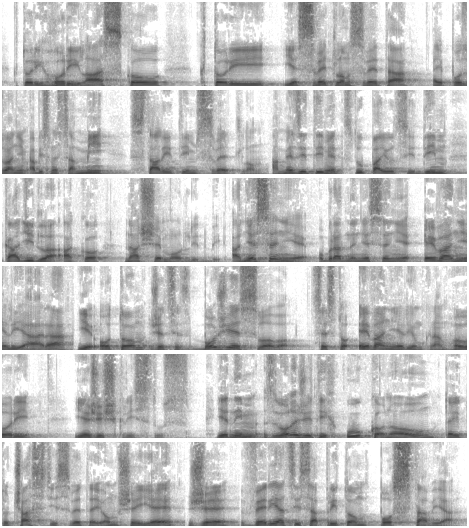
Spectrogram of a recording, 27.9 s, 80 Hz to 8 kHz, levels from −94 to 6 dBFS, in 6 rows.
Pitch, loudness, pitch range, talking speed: 110 Hz, -27 LUFS, 100-140 Hz, 130 wpm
